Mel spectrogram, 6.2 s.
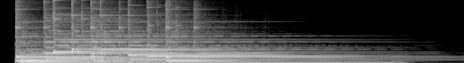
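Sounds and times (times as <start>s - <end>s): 
ringtone: 0.5s - 4.2s.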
